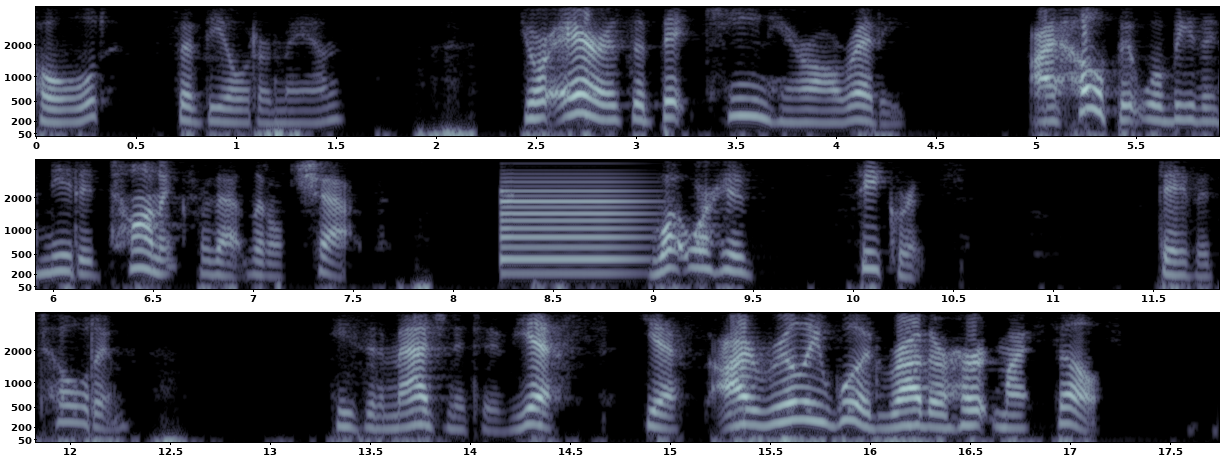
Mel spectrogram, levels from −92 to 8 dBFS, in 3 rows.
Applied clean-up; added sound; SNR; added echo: classical method spectral subtraction.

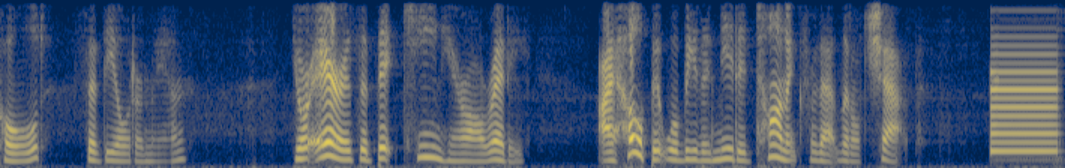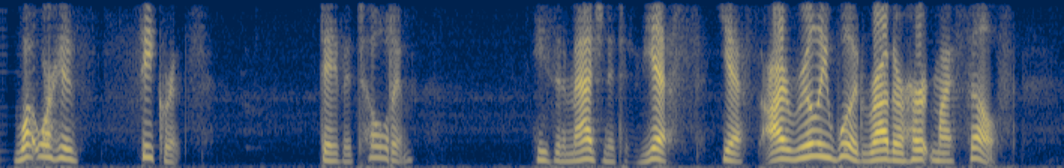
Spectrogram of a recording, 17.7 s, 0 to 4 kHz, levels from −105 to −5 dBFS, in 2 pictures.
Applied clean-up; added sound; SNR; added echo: neural separator model SepFormer WHAM!.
